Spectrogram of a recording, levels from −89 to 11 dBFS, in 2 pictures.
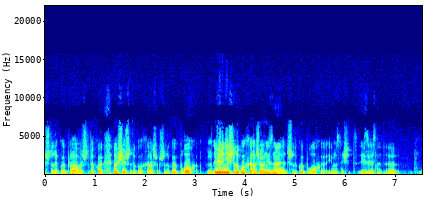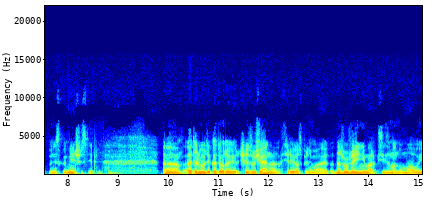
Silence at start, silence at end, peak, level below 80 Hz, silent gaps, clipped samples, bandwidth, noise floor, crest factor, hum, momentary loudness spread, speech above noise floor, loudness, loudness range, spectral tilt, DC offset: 0 s; 0 s; -4 dBFS; -54 dBFS; none; under 0.1%; 6.8 kHz; -39 dBFS; 18 dB; none; 14 LU; 19 dB; -21 LUFS; 8 LU; -8.5 dB/octave; under 0.1%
